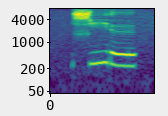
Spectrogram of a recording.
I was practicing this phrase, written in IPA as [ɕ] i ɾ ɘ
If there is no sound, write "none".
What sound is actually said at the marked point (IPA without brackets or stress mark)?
ɕ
